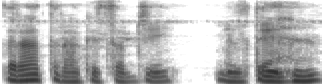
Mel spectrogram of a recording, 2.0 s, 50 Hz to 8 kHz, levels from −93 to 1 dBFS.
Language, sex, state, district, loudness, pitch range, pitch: Hindi, male, Chhattisgarh, Sarguja, -27 LUFS, 120-150 Hz, 130 Hz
